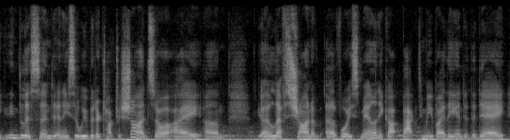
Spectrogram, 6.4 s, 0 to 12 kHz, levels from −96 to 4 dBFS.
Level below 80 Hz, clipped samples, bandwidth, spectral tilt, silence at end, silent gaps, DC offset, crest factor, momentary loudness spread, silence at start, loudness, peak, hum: -40 dBFS; under 0.1%; 12 kHz; -3.5 dB/octave; 0 s; none; under 0.1%; 16 dB; 6 LU; 0 s; -35 LUFS; -14 dBFS; none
